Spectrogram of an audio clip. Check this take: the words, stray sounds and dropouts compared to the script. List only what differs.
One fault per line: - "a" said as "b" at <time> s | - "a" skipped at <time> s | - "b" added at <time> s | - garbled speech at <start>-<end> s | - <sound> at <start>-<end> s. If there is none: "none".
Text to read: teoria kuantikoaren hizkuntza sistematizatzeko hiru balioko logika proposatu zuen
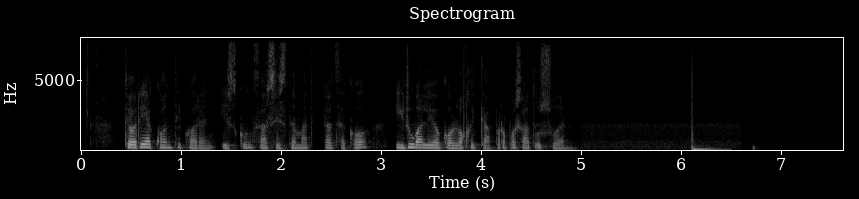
- dropout at 2.3-2.4 s
- thud at 6.1-6.5 s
